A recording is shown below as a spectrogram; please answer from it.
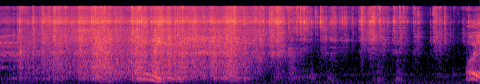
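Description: A hand rummaging inside a cereal box, with the inner bag and cereal rustling and rattling for about three seconds. Then there is quieter crinkling of a small foil toy packet as it is drawn out.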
